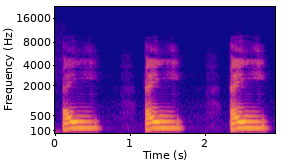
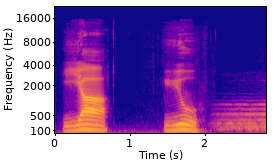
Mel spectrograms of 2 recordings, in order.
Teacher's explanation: اس میں زبان کا درمیانی حصہ اوپر کو اٹھتا ہے اور اس کا مخرج اس جگہ تنگ ہو جاتا ہے جہاں ہم چھوٹا سا سفید نقطہ دیکھ رہے ہیں، جیسے یا، یو. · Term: یا کا مخرج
